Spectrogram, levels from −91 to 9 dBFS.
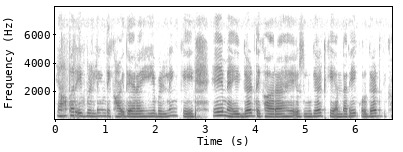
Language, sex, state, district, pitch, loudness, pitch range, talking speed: Hindi, female, Chhattisgarh, Raigarh, 205 Hz, -34 LUFS, 195-220 Hz, 220 wpm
